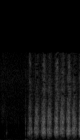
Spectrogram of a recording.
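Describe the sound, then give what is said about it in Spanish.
A black pen scratches quickly back and forth across paper in a book, crossing out the day in about eight rapid, rhythmic strokes after a brief quiet moment. The dry, raspy sound is moderately loud, with no talking. “Y entonces ahora voy a usar un boli negro para cruzar el día.”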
